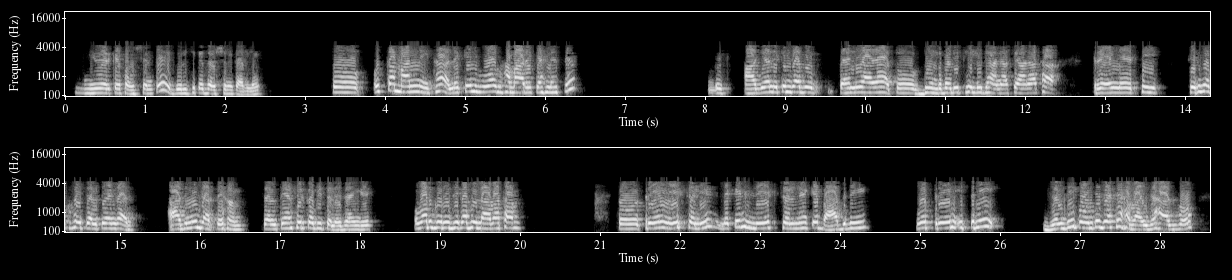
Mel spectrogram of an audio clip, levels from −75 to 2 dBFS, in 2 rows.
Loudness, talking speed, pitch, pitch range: -9 LUFS, 165 wpm, 235 Hz, 210-260 Hz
